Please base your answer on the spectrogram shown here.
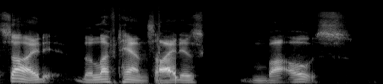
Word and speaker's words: Boaz: And the one on the north side, the left-hand side, is Baos. Sometimes it's pronounced as Boaz, but Oz and Oz, it's the same verb in Hebrew.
